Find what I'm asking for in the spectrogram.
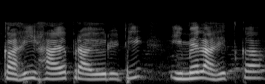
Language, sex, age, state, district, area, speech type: Marathi, female, 18-30, Maharashtra, Amravati, urban, read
